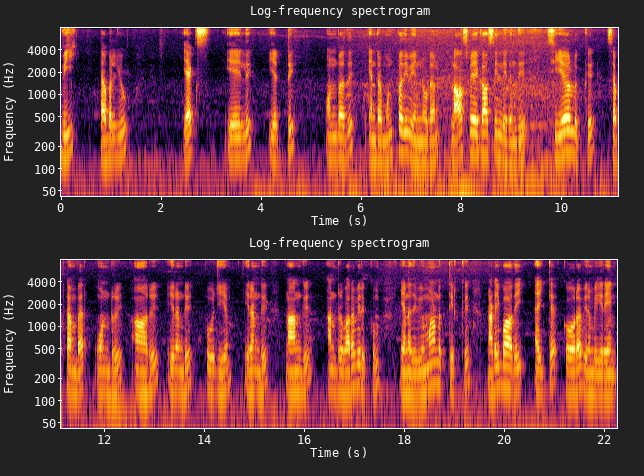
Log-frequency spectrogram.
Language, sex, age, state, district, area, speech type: Tamil, male, 18-30, Tamil Nadu, Madurai, urban, read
